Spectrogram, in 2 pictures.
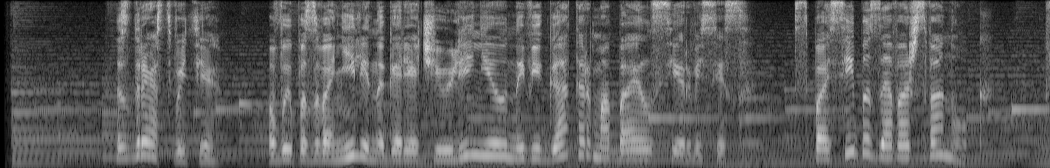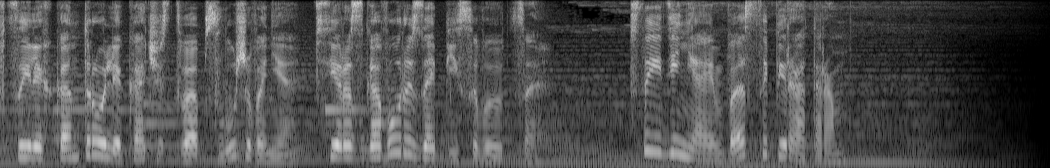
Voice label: Ivr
